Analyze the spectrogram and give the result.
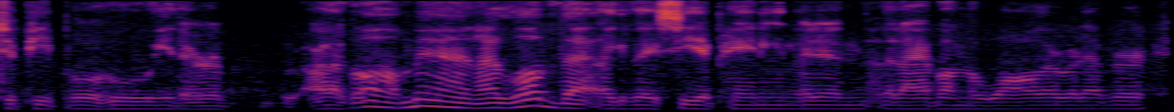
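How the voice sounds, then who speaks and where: A man hosts a casual livestream, talking fast in a low voice, rambling loosely and poking fun at himself. The rough recording carries a steady background hiss.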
